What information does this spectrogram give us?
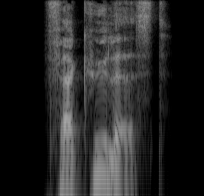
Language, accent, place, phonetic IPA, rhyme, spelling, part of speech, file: German, Germany, Berlin, [fɛɐ̯ˈkyːləst], -yːləst, verkühlest, verb, De-verkühlest.ogg
- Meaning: second-person singular subjunctive I of verkühlen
